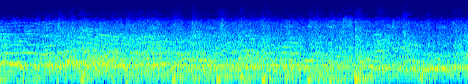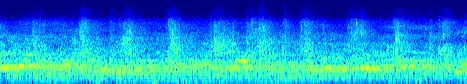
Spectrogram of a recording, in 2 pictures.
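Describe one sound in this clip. A crowd of spectators chatters and calls out across an open stadium.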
